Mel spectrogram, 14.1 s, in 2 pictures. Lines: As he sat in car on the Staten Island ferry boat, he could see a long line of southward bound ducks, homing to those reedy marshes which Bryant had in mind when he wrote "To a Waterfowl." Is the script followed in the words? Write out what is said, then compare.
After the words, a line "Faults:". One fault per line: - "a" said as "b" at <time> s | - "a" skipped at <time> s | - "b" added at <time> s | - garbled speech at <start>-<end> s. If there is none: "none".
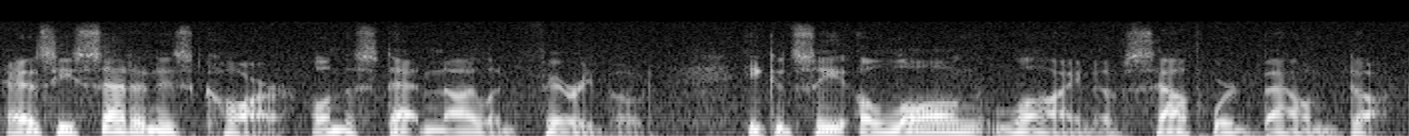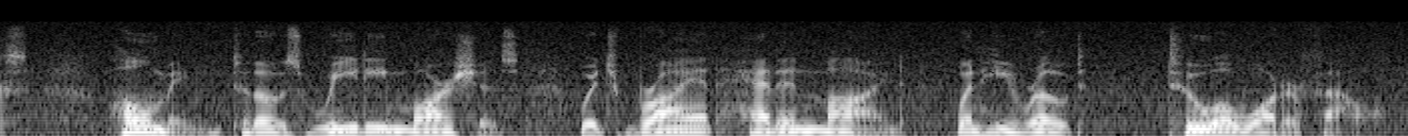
As he sat in his car on the Staten Island ferry boat, he could see a long line of southward bound ducks, homing to those reedy marshes which Bryant had in mind when he wrote "To a Waterfowl."
Faults:
- "his" added at 0.8 s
